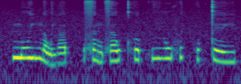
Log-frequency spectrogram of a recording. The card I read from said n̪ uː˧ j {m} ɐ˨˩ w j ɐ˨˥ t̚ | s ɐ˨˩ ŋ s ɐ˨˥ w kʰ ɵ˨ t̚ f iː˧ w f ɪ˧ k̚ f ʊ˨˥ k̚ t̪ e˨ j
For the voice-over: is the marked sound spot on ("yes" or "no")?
no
